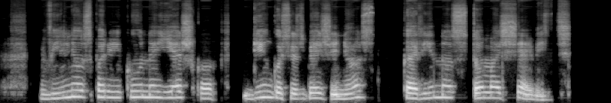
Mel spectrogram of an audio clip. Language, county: Lithuanian, Panevėžys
